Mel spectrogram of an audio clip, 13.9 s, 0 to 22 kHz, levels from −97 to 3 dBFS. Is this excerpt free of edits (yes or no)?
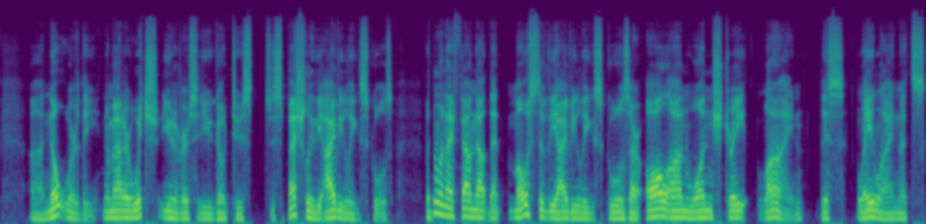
no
